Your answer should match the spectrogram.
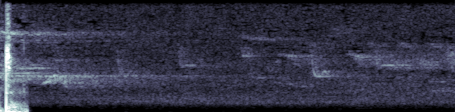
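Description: Near silence in a pause of a spoken guided meditation: the voice's last word trails off at the very start, leaving only a few very faint, high chirps.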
